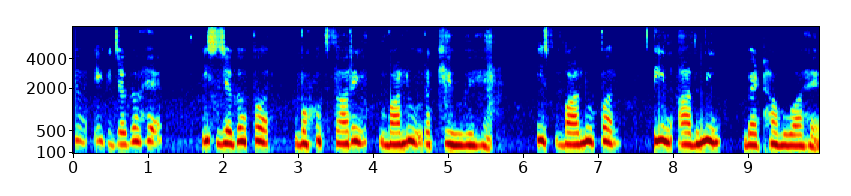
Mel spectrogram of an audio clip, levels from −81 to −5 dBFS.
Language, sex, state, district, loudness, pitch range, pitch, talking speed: Hindi, female, Bihar, Saran, -13 LUFS, 230-285 Hz, 250 Hz, 145 wpm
